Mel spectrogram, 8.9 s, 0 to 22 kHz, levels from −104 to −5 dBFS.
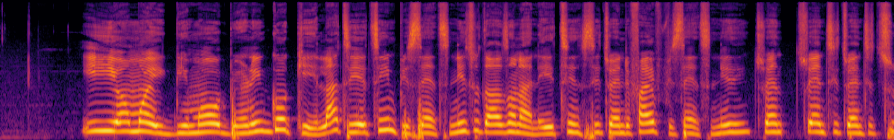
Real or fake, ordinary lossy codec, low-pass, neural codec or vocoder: real; none; none; none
